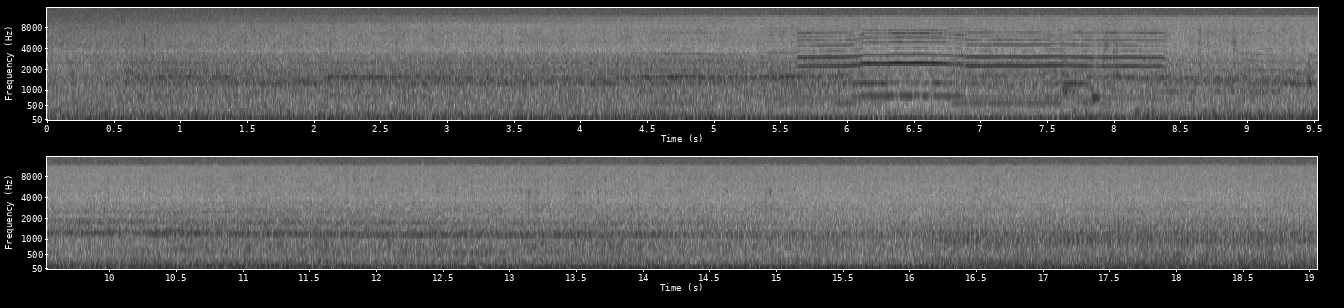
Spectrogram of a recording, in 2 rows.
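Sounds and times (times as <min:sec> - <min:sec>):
aircraft engine drone: 0:03.0 - 0:12.3
high warning tone: 0:05.0 - 0:09.2.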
